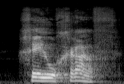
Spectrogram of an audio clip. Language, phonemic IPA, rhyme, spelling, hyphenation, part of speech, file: Dutch, /ɣeː.oːˈɣraːf/, -aːf, geograaf, geo‧graaf, noun, Nl-geograaf.ogg
- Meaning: a geographer, student of or specialist in geography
